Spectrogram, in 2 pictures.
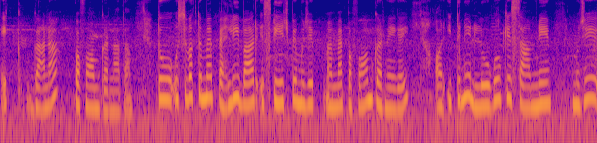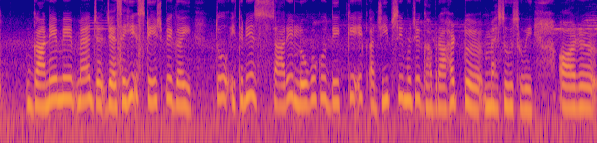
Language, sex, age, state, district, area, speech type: Urdu, female, 18-30, Uttar Pradesh, Aligarh, urban, spontaneous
